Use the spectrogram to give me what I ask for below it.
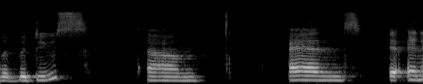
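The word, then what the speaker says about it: putu's: bedus um and and it's spelled like a p with peter like a p from peter p u t u apostrophe s but it it sounds like a hard b sound so it's budus and that means that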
